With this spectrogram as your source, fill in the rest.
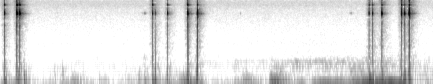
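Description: Long nails tap the glass sides of a small, hollow brown amber glass bottle with a paper label and a white cap. Quick bright, glassy clicks come in three short bursts with little ring, over a faint low rumble in the quiet gaps.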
